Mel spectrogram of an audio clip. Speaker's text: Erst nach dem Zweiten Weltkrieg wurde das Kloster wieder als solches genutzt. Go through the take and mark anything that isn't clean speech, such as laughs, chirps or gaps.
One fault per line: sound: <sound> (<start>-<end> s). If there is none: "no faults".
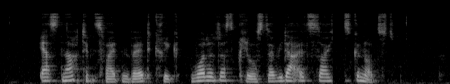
sound: dropout (3.3-3.4 s)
